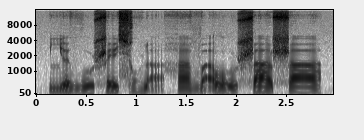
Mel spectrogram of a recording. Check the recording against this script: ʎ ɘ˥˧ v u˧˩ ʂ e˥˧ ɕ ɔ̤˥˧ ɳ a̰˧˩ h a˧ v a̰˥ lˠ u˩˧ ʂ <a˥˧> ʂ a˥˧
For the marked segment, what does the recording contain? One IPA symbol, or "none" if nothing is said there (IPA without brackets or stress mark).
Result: a˥˧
